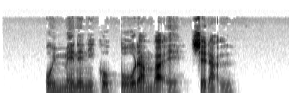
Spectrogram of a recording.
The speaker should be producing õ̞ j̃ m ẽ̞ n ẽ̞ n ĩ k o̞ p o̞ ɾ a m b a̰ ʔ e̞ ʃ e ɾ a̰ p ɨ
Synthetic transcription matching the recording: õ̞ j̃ m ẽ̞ n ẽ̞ n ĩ k o̞ p o̞ ɾ a m b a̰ ʔ e̞ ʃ e ɾ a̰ ʔ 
